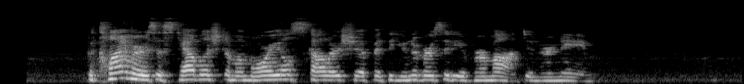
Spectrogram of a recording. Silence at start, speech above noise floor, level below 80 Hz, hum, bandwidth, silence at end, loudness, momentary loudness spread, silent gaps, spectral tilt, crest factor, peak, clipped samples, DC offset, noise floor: 0.9 s; 39 dB; -60 dBFS; none; 7.8 kHz; 1.55 s; -19 LUFS; 10 LU; none; -6 dB/octave; 18 dB; -2 dBFS; under 0.1%; under 0.1%; -57 dBFS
